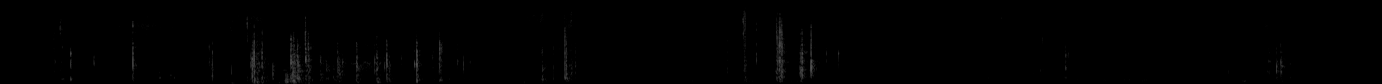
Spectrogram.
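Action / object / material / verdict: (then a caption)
scrape / glossy paper magazine pages / glossy paper / none. Fingertips and long nails lift, flip and smooth the thin glossy pages of a thick glossy fashion magazine lying open on a white table. Soft, bright crinkling and papery rustles come in short bursts with quiet gaps between them, and the pages crinkle as they turn.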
